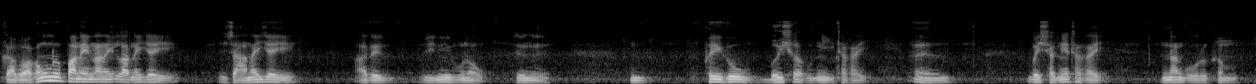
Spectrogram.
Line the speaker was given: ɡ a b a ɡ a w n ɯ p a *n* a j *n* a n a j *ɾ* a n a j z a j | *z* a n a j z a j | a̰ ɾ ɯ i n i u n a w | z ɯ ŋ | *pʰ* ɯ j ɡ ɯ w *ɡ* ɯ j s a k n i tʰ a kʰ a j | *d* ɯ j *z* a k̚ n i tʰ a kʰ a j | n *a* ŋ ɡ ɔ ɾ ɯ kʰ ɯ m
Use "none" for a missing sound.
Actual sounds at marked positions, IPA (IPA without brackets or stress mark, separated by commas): n, n, l, z, pʰ, b, b, s, a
